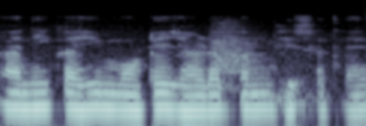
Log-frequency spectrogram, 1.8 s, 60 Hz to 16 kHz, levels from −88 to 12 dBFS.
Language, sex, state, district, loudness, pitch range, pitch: Marathi, male, Maharashtra, Pune, -15 LUFS, 120-130 Hz, 130 Hz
